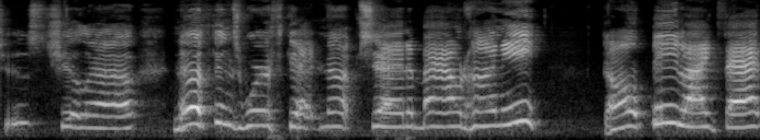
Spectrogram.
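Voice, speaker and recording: A female-sounding put-on character voice speaks at an extremely high pitch. The pace is fairly slow. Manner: relaxed, soothing.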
